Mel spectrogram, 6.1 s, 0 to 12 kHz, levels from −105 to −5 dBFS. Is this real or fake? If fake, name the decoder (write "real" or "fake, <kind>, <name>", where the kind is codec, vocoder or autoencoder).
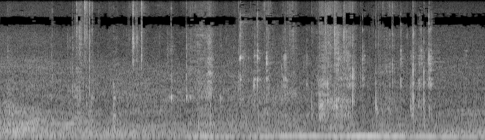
real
